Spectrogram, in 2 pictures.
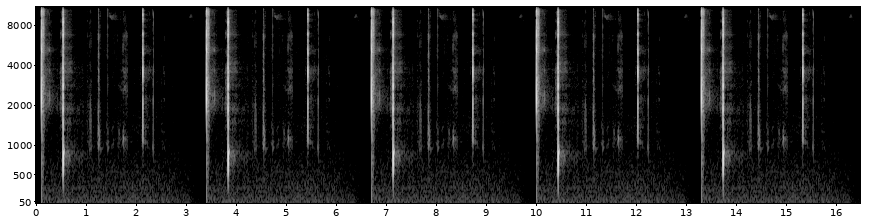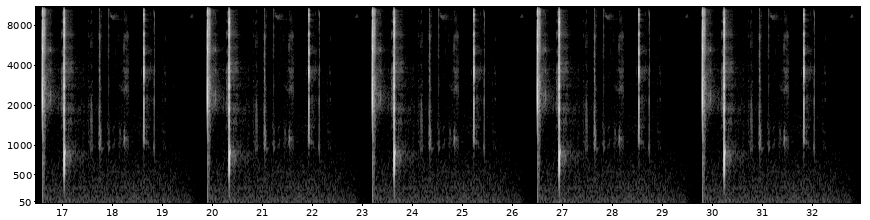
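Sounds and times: small clicks: 0:00.1 - 0:02.7, 0:03.4 - 0:06.0, 0:06.7 - 0:09.3, 0:10.0 - 0:12.6, 0:13.3 - 0:15.9, 0:16.6 - 0:19.2, 0:19.9 - 0:22.5, 0:23.2 - 0:25.8, 0:26.5 - 0:29.1, 0:29.8 - 0:32.4.

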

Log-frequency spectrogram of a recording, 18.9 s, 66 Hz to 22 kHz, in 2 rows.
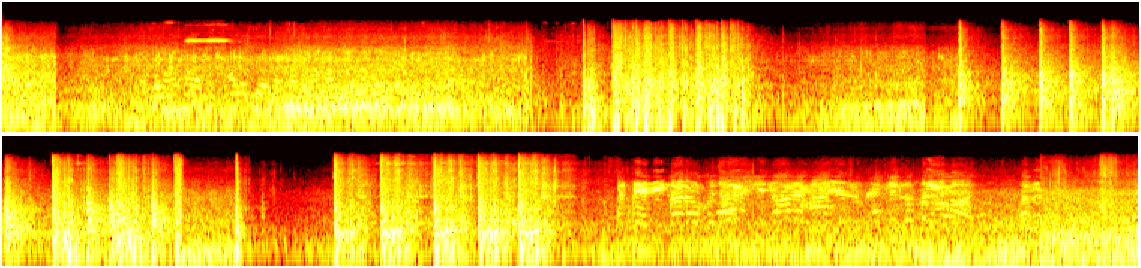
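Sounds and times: automatic gunfire: 0:04.8 - 0:06.3, 0:08.3 - 0:11.0, 0:12.2 - 0:14.2.

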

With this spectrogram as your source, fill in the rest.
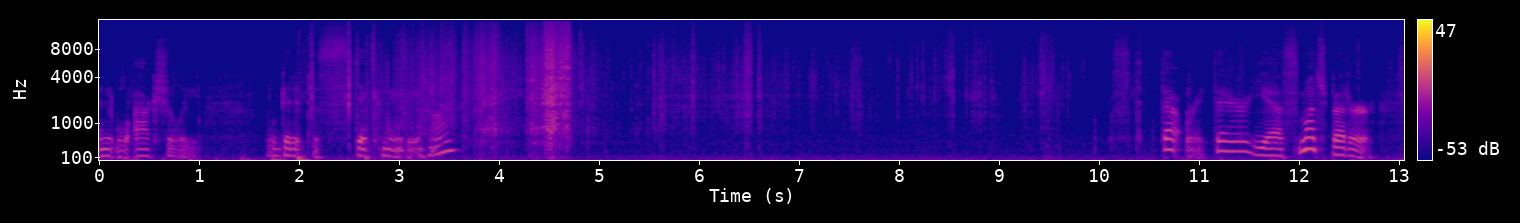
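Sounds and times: paper crinkling and rustling: 0:02.0 - 0:10.0.

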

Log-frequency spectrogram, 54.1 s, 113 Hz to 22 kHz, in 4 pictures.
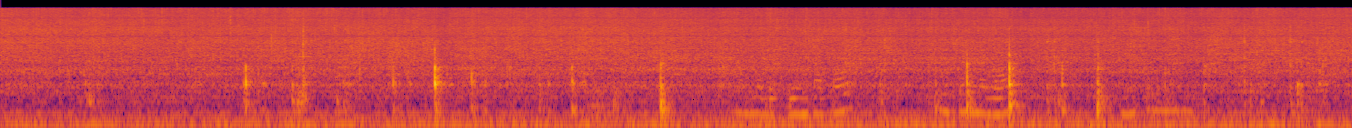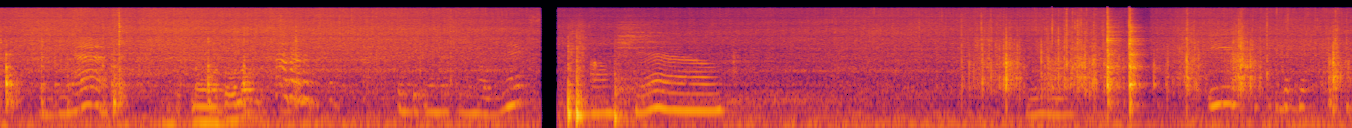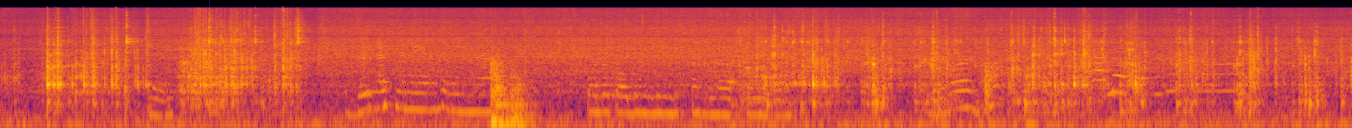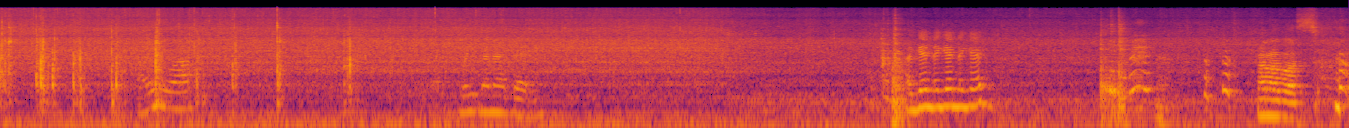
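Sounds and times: vegetables sizzling in oil: 0:00.0 - 0:54.0
clam shells clattering in pan: 0:01.8 - 0:16.6, 0:23.0 - 0:31.0, 0:33.8 - 0:44.3
spatula scraping and knocking pot: 0:34.3 - 0:44.2.

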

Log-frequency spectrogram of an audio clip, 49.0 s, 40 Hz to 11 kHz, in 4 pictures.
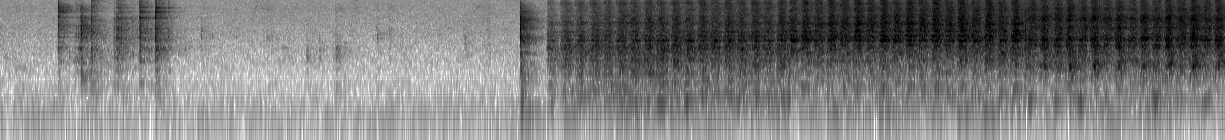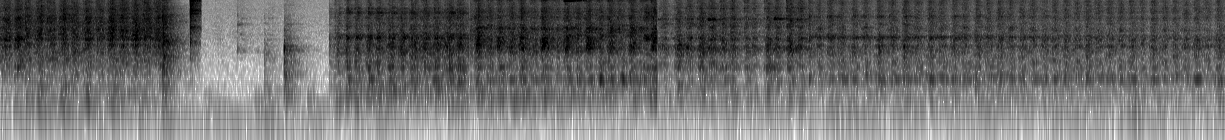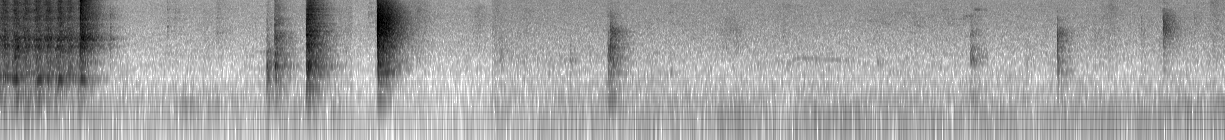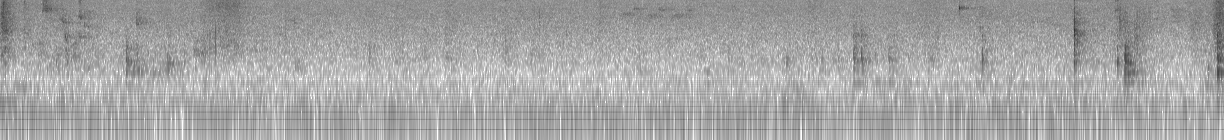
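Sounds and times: hand saw cutting wood: 0:05.5 - 0:14.3, 0:15.6 - 0:25.6.

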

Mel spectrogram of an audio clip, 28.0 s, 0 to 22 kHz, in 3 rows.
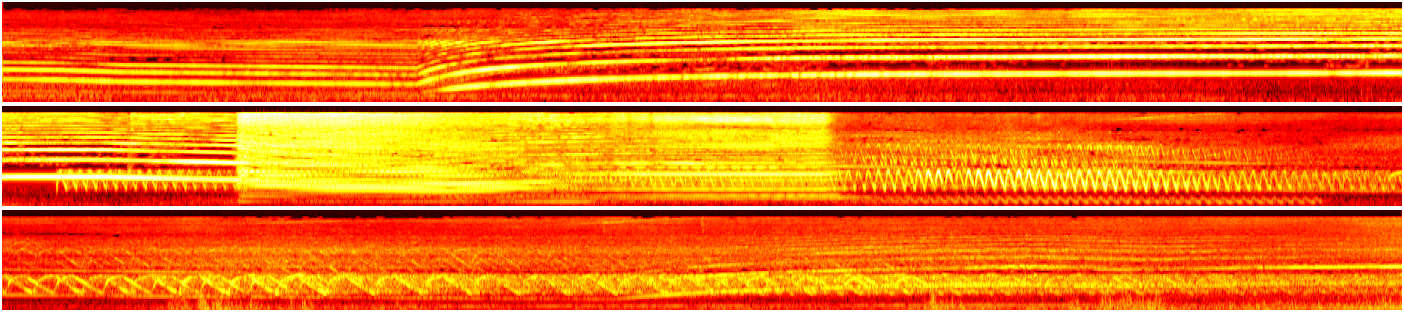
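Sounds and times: second siren wailing: 0:00.0 - 0:28.0
vehicle horn blast: 0:10.9 - 0:15.0
electronic siren warble and yelp: 0:14.7 - 0:21.3.

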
